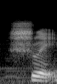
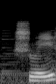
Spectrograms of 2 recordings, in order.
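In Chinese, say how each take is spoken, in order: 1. 这个音节是低降调。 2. 这个音节是升调。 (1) "水是三声" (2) "水是二声呀"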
